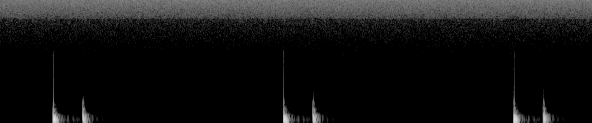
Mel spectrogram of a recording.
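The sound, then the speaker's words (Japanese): A person's muffled heartbeat heard through the chest during a hug: three slow, evenly spaced lub-dub double thumps, deep and soft, with silence between them and no voices. “先輩、私の胸の音、聞こえますか？もっとギュッてしたら聞こえるかな。”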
